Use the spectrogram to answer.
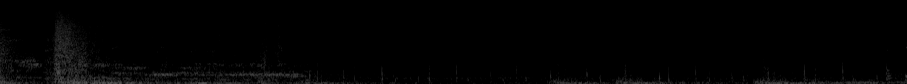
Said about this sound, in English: I hear big footsteps.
